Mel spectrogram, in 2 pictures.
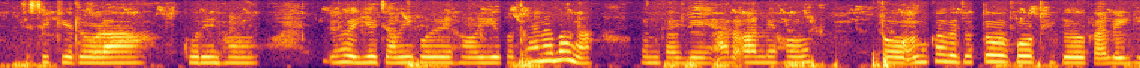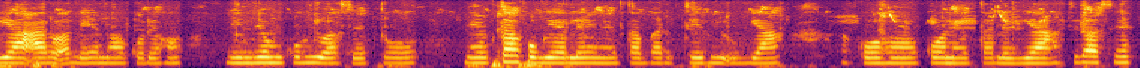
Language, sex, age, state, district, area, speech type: Santali, female, 18-30, Jharkhand, Seraikela Kharsawan, rural, spontaneous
